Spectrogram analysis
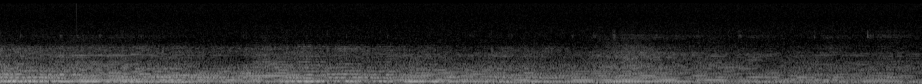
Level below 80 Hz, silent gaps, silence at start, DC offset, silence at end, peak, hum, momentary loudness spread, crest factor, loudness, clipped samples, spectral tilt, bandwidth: -50 dBFS; none; 0 s; under 0.1%; 0 s; -18 dBFS; none; 7 LU; 14 dB; -34 LUFS; under 0.1%; -7 dB/octave; 19 kHz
